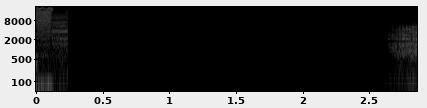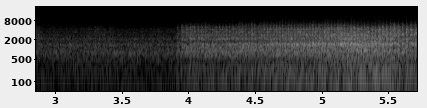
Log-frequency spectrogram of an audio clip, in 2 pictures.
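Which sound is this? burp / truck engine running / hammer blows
truck engine running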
